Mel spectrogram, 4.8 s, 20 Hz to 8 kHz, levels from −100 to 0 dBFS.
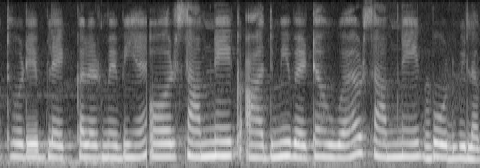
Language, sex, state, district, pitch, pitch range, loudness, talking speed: Hindi, female, Jharkhand, Jamtara, 230 Hz, 220-235 Hz, -17 LUFS, 235 wpm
